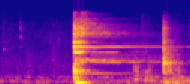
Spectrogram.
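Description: A metal spoon clinks and rings against a metal pan.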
